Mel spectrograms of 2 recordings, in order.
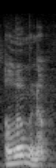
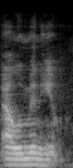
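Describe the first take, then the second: First: It is said the American way, without the extra syllable. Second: It is said the British way, with an extra syllable. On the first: "Americans pronounce" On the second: "British people say aluminium"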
